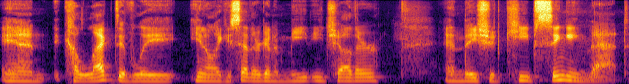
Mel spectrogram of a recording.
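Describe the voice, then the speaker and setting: Monotone, flat intonation from a man on a very clean recording with a silent background. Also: medium pitch for a man, moderate pace. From Puerto Rico and Atlanta. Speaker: podcast host, veteran, real estate agent. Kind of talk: casual interview chat.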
